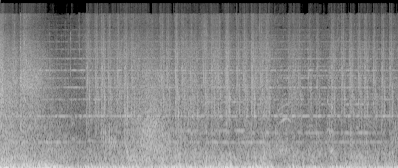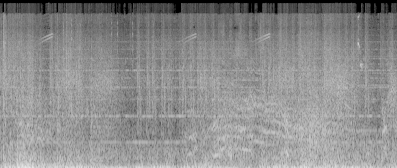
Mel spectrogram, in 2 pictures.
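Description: Chained explosions in Halo: Combat Evolved on PC, a dense, continuous barrage of booms and crashing bursts layered over busy game noise, loud and sustained with several heavier blasts rising out of the din.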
